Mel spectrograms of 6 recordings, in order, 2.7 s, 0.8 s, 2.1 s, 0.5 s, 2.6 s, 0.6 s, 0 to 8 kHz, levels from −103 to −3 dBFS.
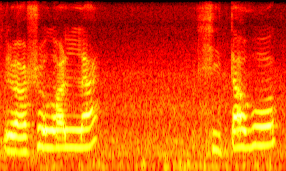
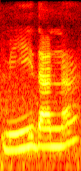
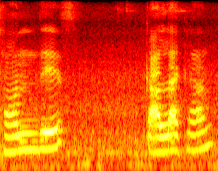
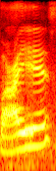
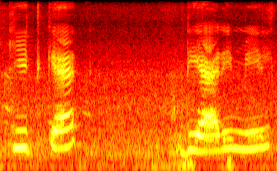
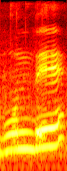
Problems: constant background noise, continuous background conversations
